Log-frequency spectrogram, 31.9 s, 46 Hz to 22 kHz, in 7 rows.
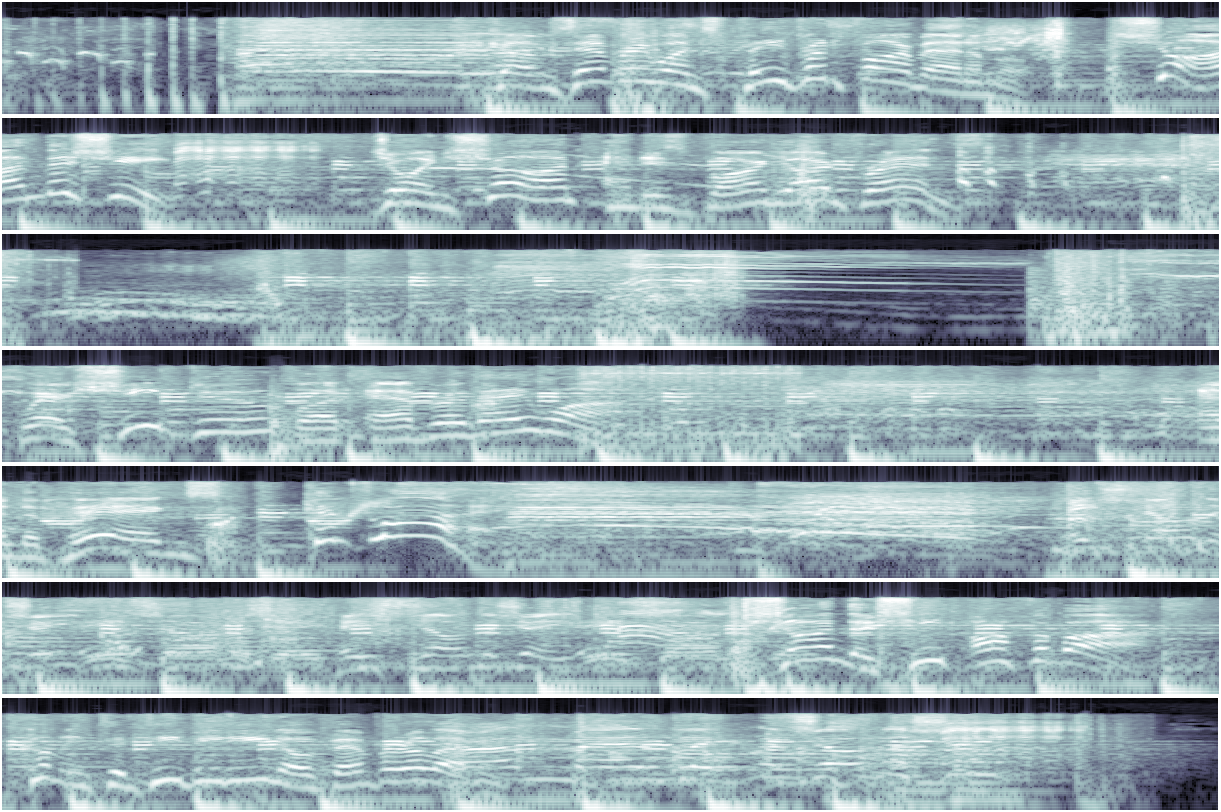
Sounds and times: Music: 0.8s - 11.9s, 13.8s - 31.9s.

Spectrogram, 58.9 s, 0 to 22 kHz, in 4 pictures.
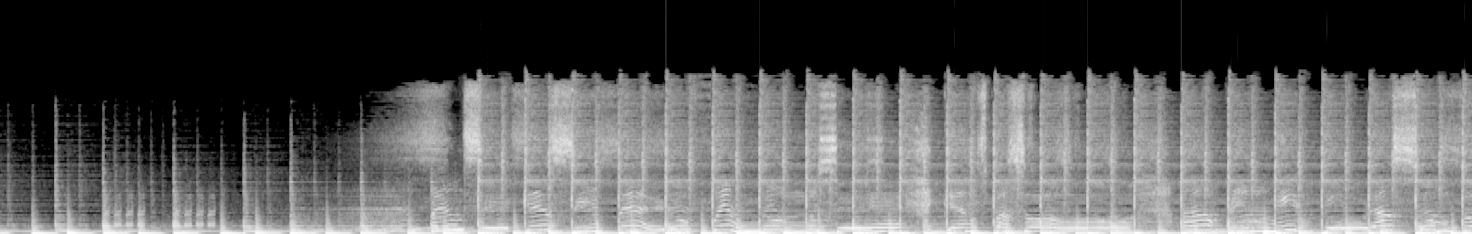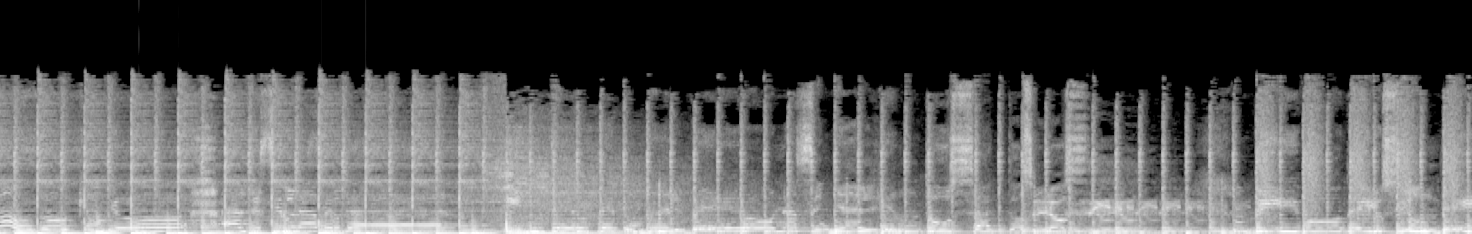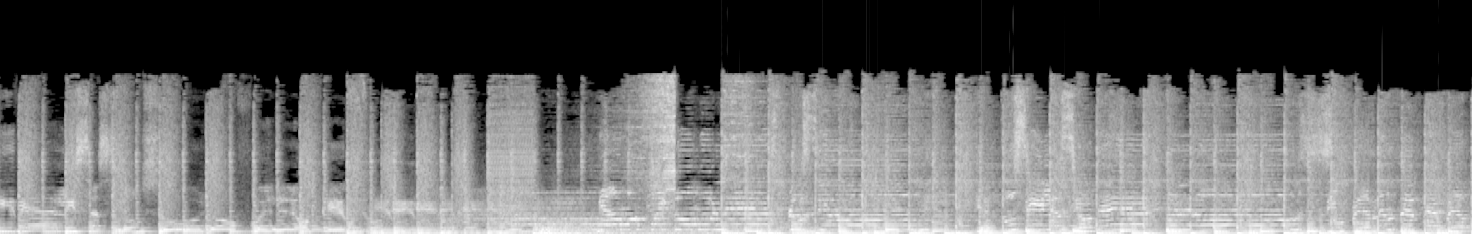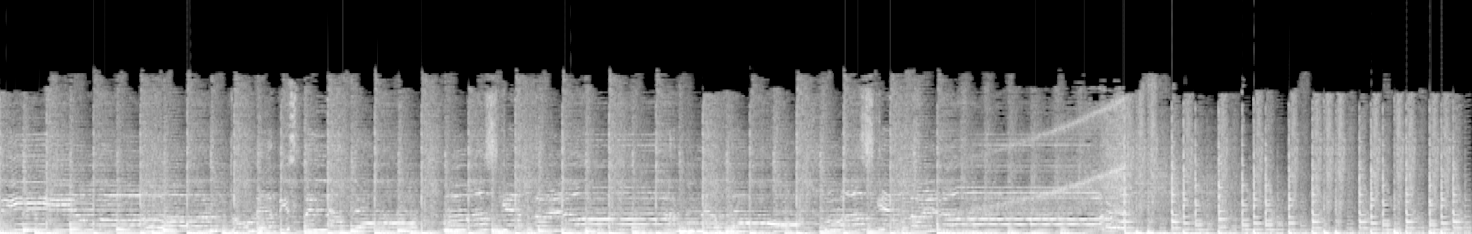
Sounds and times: Music: 0.0s - 58.8s.

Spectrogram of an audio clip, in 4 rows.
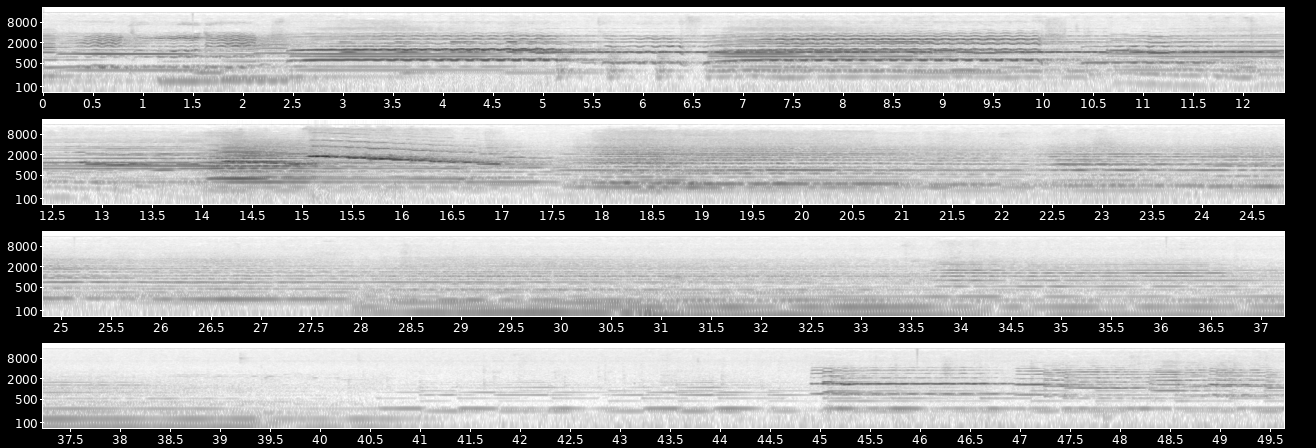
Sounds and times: Orchestra: 0.0s - 49.6s.

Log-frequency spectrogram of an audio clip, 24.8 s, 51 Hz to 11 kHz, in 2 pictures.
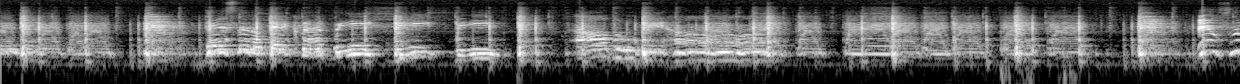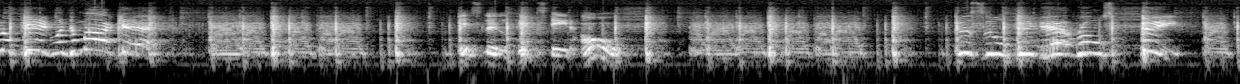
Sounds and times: Music: 0.0s - 24.8s.

